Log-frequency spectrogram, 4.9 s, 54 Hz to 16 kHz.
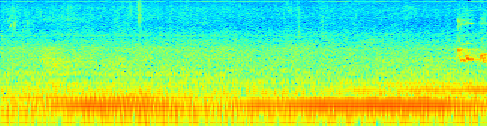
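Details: Blowflies of the genus Amenia swarming on fallen palm fruit on Queensland's Sunshine Coast in April 2023: continuous low buzzing drone, swelling slightly, with a brief higher chirp near the end.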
